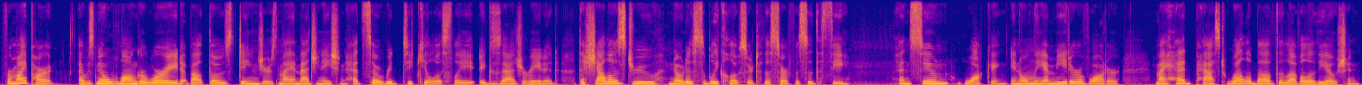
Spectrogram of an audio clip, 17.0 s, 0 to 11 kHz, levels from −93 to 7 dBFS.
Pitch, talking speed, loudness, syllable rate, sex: 205 Hz, 165 wpm, -16 LUFS, 5.3 syllables/s, female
